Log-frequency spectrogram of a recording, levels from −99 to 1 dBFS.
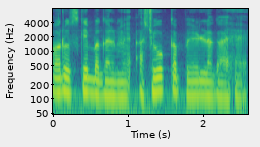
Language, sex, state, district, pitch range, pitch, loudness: Hindi, male, Uttar Pradesh, Lucknow, 110-140 Hz, 120 Hz, -16 LUFS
